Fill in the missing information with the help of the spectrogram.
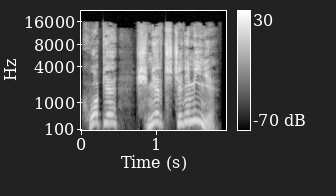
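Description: A man voicing a small, fierce, vengeful male sparrow in a storybook reading, taunting and shrill. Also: huge pitch swings, moderate pace, a bit bright, husky, dry recording, clean studio sound, heavily acted. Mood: threatening.

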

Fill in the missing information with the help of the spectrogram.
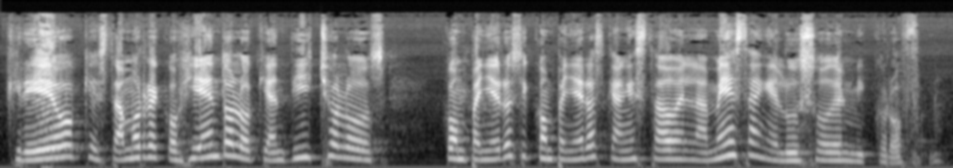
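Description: Lady on the committee, earnest public speech to a meeting, bit high voice. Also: moderate pace, fairly bright tone, clear, resonant tone. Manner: earnest, emphatic, addresses the audience inclusively. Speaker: organizing committee member presenting to a teachers' assembly.

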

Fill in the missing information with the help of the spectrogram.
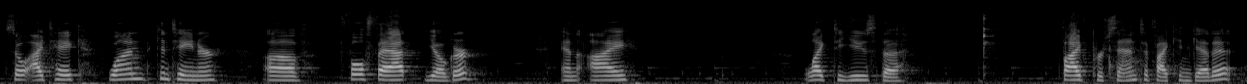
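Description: A woman's voice: mid-range voice, clear, resonant tone. Middle-aged woman chef demonstrating recipes. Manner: relaxed, enthusiastic, with fillers. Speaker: cruise line executive chef. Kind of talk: cooking demonstration. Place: large home kitchen.

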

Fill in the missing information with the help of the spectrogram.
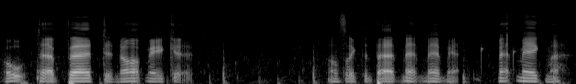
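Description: A man's voice: mid-range voice, flat delivery, a little slow, vocal fry, a bit bright, slight background noise. A man casually commenting to himself while playing a video game, with hummed tunes and little sound effects. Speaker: gaming channel host. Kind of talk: relaxed gameplay commentary.

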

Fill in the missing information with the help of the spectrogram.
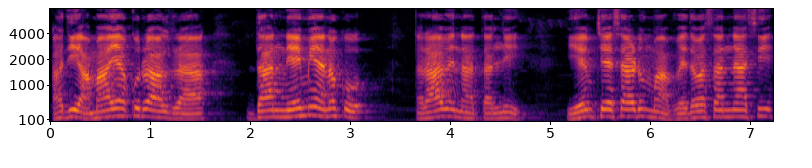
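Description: A man voicing a sharp-tongued middle-aged mother who scolds her son and dotes on her daughter-in-law. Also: high-pitched, slow pace, pauses often, soft background music. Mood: scolding. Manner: scolding, name-calling.

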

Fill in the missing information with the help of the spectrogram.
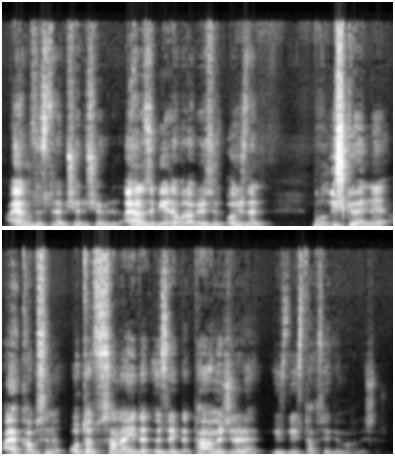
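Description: A man's voice: a little high, a little fast. A middle-aged man, a master auto mechanic, giving an earnest safety talk to fellow workers and apprentices. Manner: earnest, advising, repeatedly addressing "arkadaşlar".

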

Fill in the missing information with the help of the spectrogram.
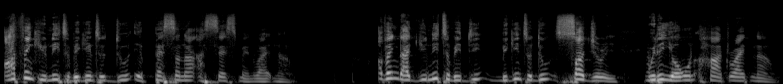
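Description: A brisk, breathy-edged voice, high for a man, belongs to a middle-aged preacher from Nigeria giving a sermon from a church stage with a handheld mic. He grows animated and drives his points with emphatic repetition. Little room echo comes through in the close, dry sound.

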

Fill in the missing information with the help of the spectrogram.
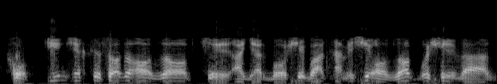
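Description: A man giving formal, lecture-style political commentary, speaking in a measured way with frequent hesitations. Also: fairly high pitch, gravelly, slightly rough, no echo, phone-quality sound.

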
